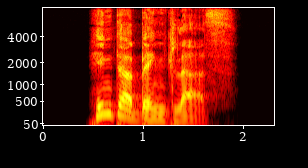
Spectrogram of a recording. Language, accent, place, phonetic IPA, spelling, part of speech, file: German, Germany, Berlin, [ˈhɪntɐˌbɛŋklɐs], Hinterbänklers, noun, De-Hinterbänklers.ogg
- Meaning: genitive of Hinterbänkler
